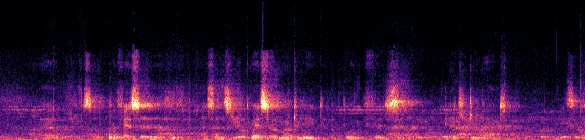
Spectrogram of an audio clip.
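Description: An older man reads aloud into a microphone, heard through loudspeakers outdoors.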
